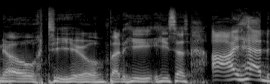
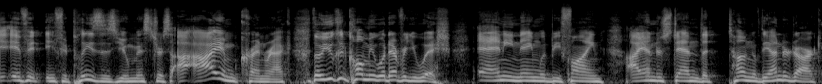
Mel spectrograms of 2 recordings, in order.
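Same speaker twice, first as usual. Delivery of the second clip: ordinary talk, nothing marked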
